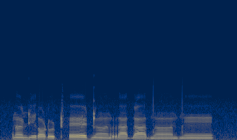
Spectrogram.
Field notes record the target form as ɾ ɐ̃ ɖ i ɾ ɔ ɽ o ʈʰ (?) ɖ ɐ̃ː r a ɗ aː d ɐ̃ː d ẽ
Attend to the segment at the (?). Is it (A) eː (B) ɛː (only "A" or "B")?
B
